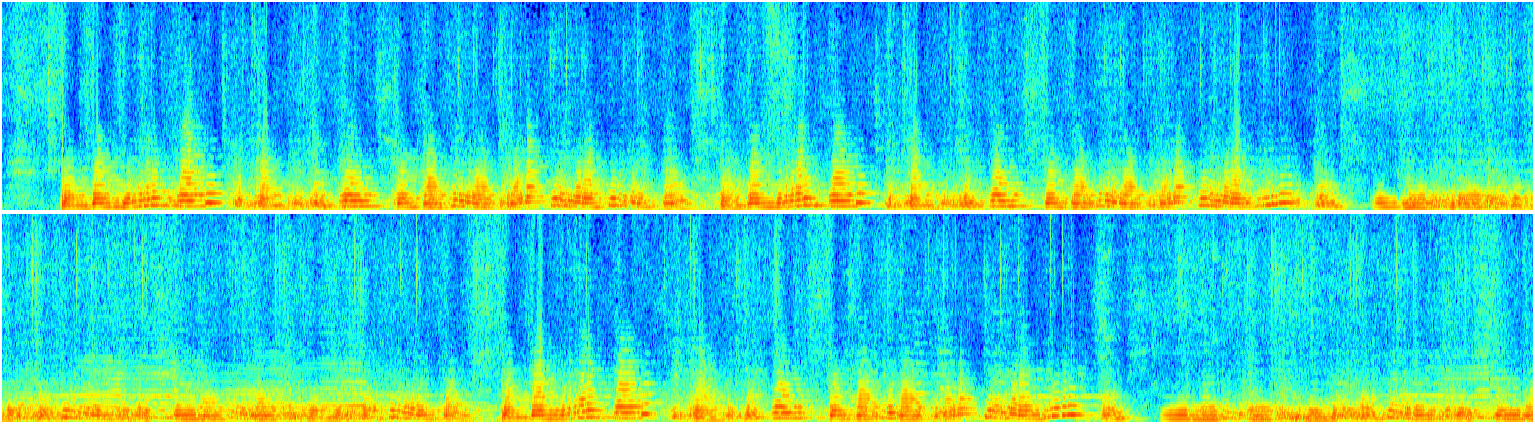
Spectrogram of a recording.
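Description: Euphonium solo playing quick running passages that climb and fall, over a concert band accompaniment. The music breaks off briefly right at the start and pauses for a moment twice more between phrases.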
